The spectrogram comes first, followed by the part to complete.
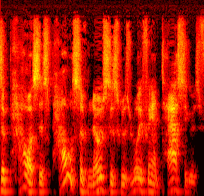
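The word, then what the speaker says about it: Knossos: the palace is called gnosis it's k-n-o um it's usually s-s-o-s but you don't pronounce the k and this is a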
